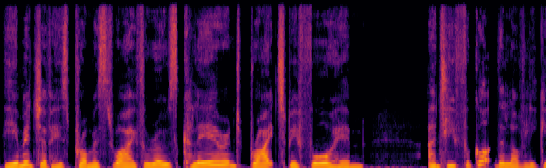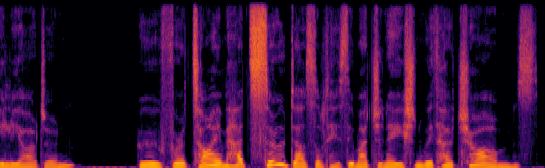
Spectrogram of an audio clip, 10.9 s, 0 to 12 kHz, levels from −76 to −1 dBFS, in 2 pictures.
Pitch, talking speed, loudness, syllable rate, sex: 210 Hz, 165 wpm, -21 LUFS, 5.1 syllables/s, female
